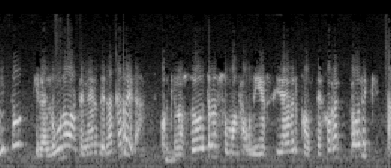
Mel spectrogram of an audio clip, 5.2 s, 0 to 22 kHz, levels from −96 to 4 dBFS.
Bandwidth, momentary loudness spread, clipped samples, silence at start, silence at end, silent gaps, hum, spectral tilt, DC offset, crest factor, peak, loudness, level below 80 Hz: 10.5 kHz; 5 LU; under 0.1%; 0 s; 0 s; none; none; -4.5 dB/octave; under 0.1%; 16 dB; -2 dBFS; -17 LUFS; -56 dBFS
